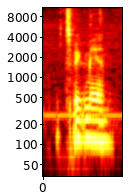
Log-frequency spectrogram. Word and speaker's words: McMahon: Is it McMahon? It's McMahon. Okay. McMahon, everybody. I've been saying that wrong.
